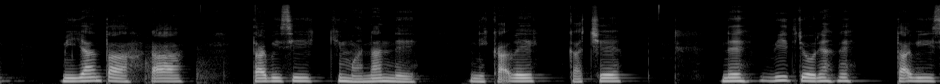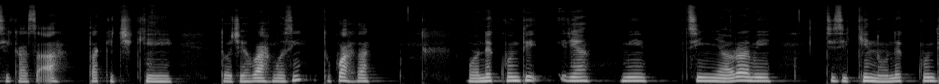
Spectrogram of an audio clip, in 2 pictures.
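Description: No technical faults are audible.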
